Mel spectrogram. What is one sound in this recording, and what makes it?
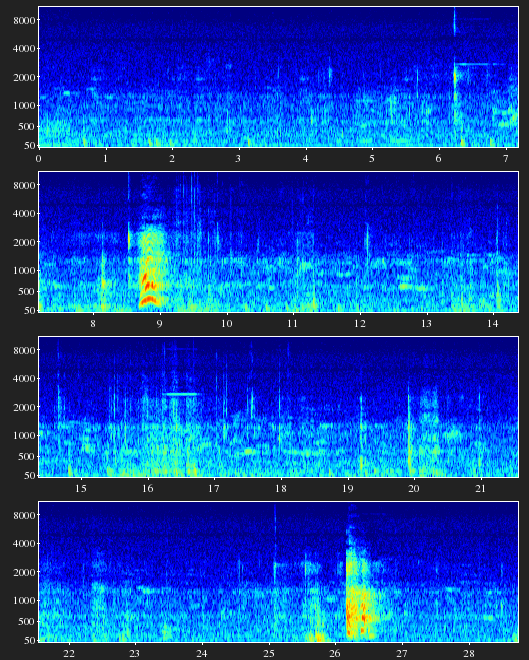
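A woman chews food close by.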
